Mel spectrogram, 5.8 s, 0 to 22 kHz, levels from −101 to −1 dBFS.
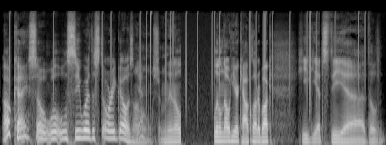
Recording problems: crackle, like an old record; noticeable; 15 dB below the speech
audio freezing; at 2.5 s for 0.5 s

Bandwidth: 15 kHz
